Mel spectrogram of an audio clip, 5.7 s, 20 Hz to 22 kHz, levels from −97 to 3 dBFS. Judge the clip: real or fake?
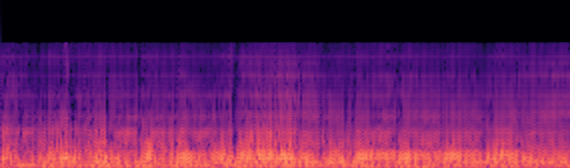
fake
